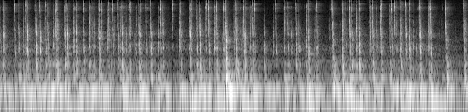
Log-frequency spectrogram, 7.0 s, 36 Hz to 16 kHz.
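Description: Fingertips with long red-painted nails type rapidly on a COX CK900 S2 full-size mechanical keyboard with white plastic keycaps, a hollow dark plastic case and purple LED lighting. A dense, steady stream of bright, clacky keystrokes with short decays rides over a constant low hum.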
